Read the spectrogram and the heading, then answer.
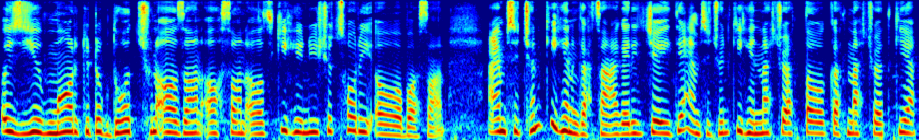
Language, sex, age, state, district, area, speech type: Kashmiri, female, 30-45, Jammu and Kashmir, Srinagar, urban, spontaneous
